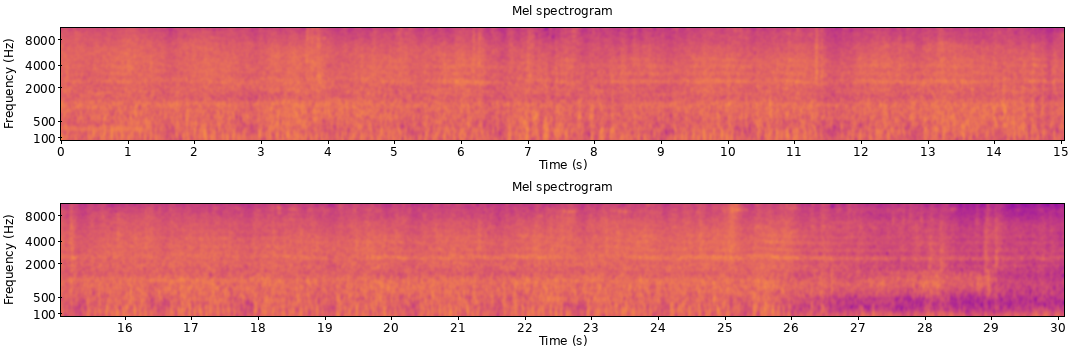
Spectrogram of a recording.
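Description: Passenger coaches of an express train rolling past close by, their wheels clattering rhythmically over the rail joints. The sound fades away near the end as the last coach passes.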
